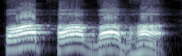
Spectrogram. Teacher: ये दोनों ओठ हमारे सटते हैं, इसलिए जो भ आपका दिया हुआ है प फ ब भ, ये ओष्ठ व्यंजन माना जाता है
